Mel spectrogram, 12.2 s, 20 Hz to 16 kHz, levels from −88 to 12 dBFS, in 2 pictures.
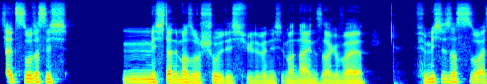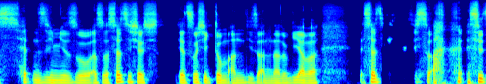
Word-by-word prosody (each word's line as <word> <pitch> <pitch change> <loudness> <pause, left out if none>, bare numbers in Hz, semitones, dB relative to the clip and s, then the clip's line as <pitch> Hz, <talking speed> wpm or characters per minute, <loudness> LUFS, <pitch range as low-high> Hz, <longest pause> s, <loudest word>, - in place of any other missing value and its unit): Ist - - -14
halt 140 -2 +5
so, 140 0 +5
dass 125 0 +4
ich 125 0 +1 0.7
m 125 +1 +1
mich 120 0 +4
dann 120 -1 +6
immer 115 0 +4
so 115 -1 +3
schuldig 105 -9 0
fühle, 85 -1 -5
wenn 90 +1 -3
ich 95 - -7
immer 90 -2 -2
nein 90 0 0
sage, 80 -1 -2
weil 90 +3 +2 0.6
für - - -6
mich 135 +2 +3
ist 135 - 0
das 125 -1 +2
so, 125 -1 +1
als 110 -1 -2
hätten 110 -3 -2
sie 105 0 -2
mir 100 -1 -1
so 100 -1 -1
also, 100 +2 -3
das 100 - -3
hört 140 -1 +5
sich 125 -2 -2
ja 115 - +5
j - - -4 0.4
jetzt 105 +1 0
richtig 115 0 -1
dumm 100 -4 +1
an, 100 +5 -4
diese 95 -4 -5
Analogie, 95 +4 -2
aber 95 -1 +1 0.5
es - - -6
hört 135 -2 +5
sich - - -12
so - - -2 0.4
es 125 - 0
fühlt 140 -3 +5
110 Hz, 230 wpm, -24 LUFS, 95-125 Hz, 0.7 s, dann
